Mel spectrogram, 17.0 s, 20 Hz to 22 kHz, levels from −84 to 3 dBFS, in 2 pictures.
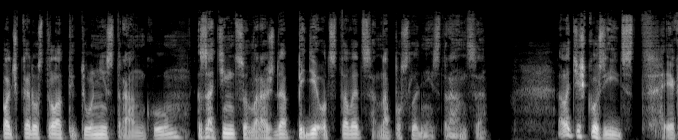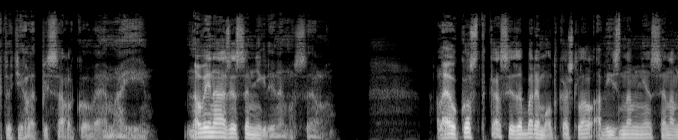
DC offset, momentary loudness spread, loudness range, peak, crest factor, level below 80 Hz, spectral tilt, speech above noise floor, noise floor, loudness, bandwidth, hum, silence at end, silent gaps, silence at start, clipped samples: under 0.1%; 15 LU; 4 LU; 0 dBFS; 18 dB; -44 dBFS; -5.5 dB/octave; 39 dB; -58 dBFS; -19 LUFS; 15 kHz; none; 0 s; 12.80-12.89 s; 0.05 s; under 0.1%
